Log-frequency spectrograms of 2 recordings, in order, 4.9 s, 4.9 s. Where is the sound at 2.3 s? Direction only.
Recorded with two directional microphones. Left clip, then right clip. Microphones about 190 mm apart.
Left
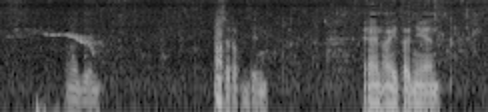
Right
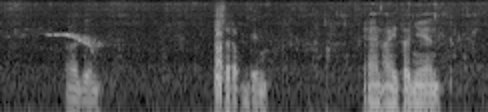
20° left (ahead or behind).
